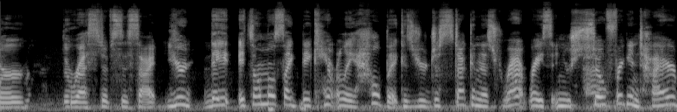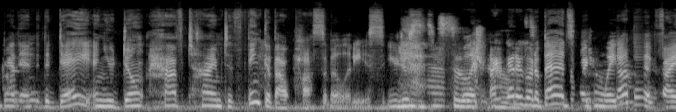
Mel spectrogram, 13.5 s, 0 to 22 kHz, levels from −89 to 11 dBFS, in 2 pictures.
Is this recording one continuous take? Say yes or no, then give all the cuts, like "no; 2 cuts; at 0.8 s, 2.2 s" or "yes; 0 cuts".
no; 1 cut; at 1.6 s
